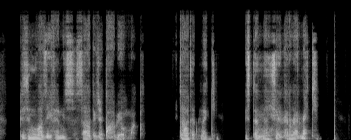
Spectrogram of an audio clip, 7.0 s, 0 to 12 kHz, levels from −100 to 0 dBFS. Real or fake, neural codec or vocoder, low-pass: fake; codec, 44.1 kHz, 2.6 kbps, DAC; 10.8 kHz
